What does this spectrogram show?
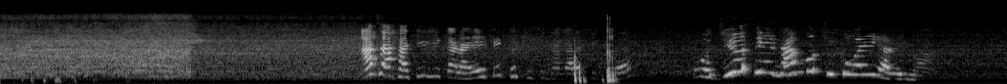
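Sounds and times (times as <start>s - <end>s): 
hair dryer blowing: 0.0s - 3.6s
speech: 4.0s - 5.9s, 7.0s - 9.4s.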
